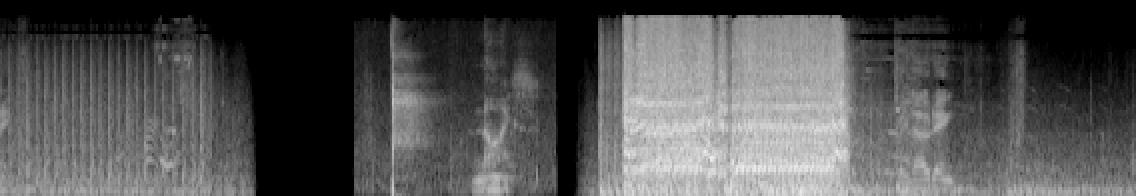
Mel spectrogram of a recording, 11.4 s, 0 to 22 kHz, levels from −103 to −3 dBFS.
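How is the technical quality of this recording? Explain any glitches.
No glitches can be heard anywhere in the recording, and the signal stays continuous and stable throughout.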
